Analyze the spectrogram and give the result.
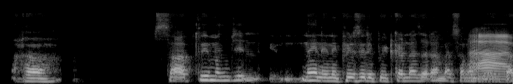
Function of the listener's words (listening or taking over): taking over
